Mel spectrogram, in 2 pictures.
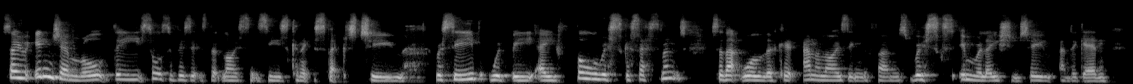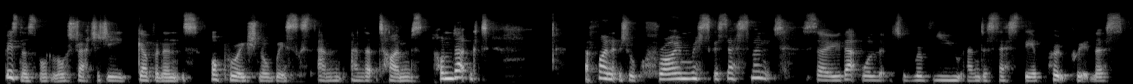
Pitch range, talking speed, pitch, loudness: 180-265 Hz, 160 wpm, 200 Hz, -24 LUFS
